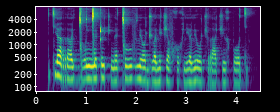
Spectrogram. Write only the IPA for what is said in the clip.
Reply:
tʲ a r ɐː lʲ ɡ͡ǀ o ŋ͡ǀ e ʈ ɨ t͡ʃ n ɛ ǀ uː v lʲ ɔ d͡ʒ u ɐ̯ lʲ ɐ t͡ʃ ɐ v x o x lʲ e ɐ̯ lʲ oː t͡ʃ r a t͡ʃ ɨ x p o tʲ

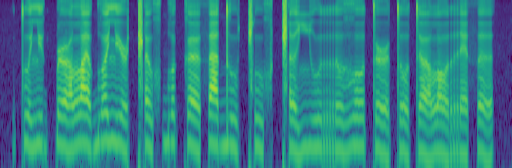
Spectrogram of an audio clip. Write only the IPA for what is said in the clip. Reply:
tʷ ə˧˩˧ lʲ ʊ˧˩˧ k͡p ə˞˧˩˧ lˠ ɛ˧˩˧ ɡʷ œ˦ lʲ ə˞˧˩˧ ǁ œ˧˩˧ xʷ ɡʷ œ˦ k œ˧˩˧ θ a˦ d u˧˩˧ ǀ u˧˩˧ xʷ ǁ ə˧˩˧ ʎ u˦ r ʊ˧˩˧ ɣ o˦ t ə˞˧˩˧ t o˧˩˧ t œ˧˩˧ lˠ o˧˩˧ r ɛ˧˩˧ θ ə˧˩˧

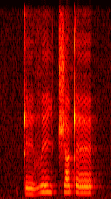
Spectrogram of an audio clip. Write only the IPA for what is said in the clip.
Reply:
ʈ e˨ v e˦ i̯ t͡ʃ a˥ ʈ ɛ˦

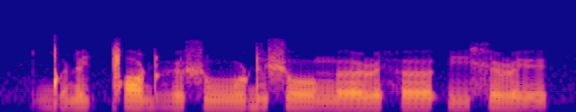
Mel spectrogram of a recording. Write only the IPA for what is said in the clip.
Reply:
ɡ͡ǃ ə ɳ i ǁ ɒ ɖʱ ø ʃ uː ɖ i ʃ oː ŋ əː ɭ ɪ h əː ʔ i x ɪ ɭ ɪ

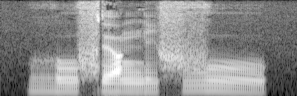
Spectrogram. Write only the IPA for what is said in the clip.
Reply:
ɦ u f ɾʲ ɒ ŋ ɾ i f v u

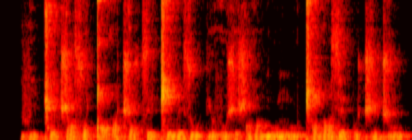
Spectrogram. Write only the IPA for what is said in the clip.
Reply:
v i ǁ o d͡ʒ e sˤ u ǃ ʊ ðˤ i d͡ʒ ɔ t͡s ɪ ǁ ɪ w e z u pʲ ʊ f u ʃ ɪ ʃ ɛ ðˤ ɛ ŋ u ŋ u ǁ i ðˤ i z e p ʊ d͡ʒ ɪ d͡ʒ u

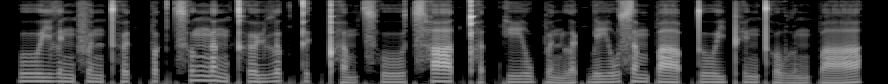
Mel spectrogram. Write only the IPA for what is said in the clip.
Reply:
uː˧ j l ɪ˨˥ ŋ f ɵ˨ n t̪ʰ ɵ˨˥ t̚ p ɐ˧ k̚ t͡sʰ ʊ˥ ŋ ɐ˨˥ n kʰ ɵ˨˧ ɥ l ʊ˥ k̚ t̪ ɪ˧ k̚ pʰ ɐ˨˩ m t͡sʰ uː˨˥ t͡sʰ aː˥ t̚ pʰ ɐ˨ t̚ k iː˧ w p ɵ˨˩ n l ɐ˨ k̚ l iː˨˥ w s ɐ˧ m p aː˨ p̚ t̪ uː˨ j pʰ ɪ˧ ŋ t̪ʰ o˨˩ w l ʊ˨˩ ŋ p aː˨˥

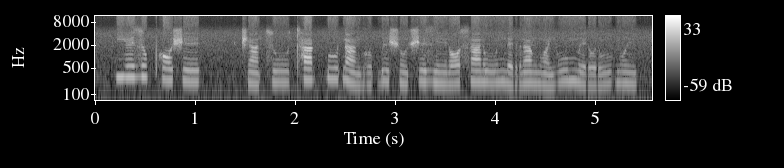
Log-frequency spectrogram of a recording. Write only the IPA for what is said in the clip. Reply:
j e˦ z ʊ˦ pʰ ɔ˦ ʃ e˦ | t͡ʃ ã˨ t͡s uː˨ tʰ a˦ k͡p u˦ ɗ ã˨ ɡ ʊ˨ ɓ ɪ˦ ʃ ũ˨ ʃ ɪ˦ z ĩ˨ ɾ ɔ˦ s ã˦ ɾ uː˨˦ n ɛ˨ r ã˦ ɡʷ ã˨ j uː˦ m e˨ ɾ ʊ˨ ɾ uː˦ ɡʷ ĩ˨

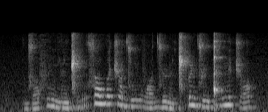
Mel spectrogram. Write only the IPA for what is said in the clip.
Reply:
d͡z ɔ˩˧ f ʉ˥˧ n j ə̃˧ ɡ͡ǁ ʊ˧ r s ɔ˥ w ɔ˥ t͡ʃ ɔ˩˧ d͡z u˧ n v ɔ˩˧ d͡z ʉ˧˩ ɳ ə̃˩˧ ǁʰ ʊ˥ ɳ d͡z ʉ˧ ɳ ɡ͡ǃ ʉ˥ n ə˥ t͡ʃ ɔ˩˧

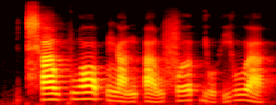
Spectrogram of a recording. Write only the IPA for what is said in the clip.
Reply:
t͡ɕʰ a˥˩ w k w ɔː˥˩ p̚ ŋ a˩˦ n ʔ a˩˦ w f ɤː˦˥ t̚ j u˨˩ ʔ j u˥˩ a̯

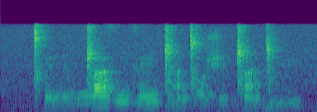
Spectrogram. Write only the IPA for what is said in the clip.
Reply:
ǀʰ ẽ m ɪ w ŋ͡ǁ a z ĩ z ẽ ɡ͡ǁ ã ɡ͡ǀ ɔ ʃ ɪ ǁ ã ɡ͡ǀ y

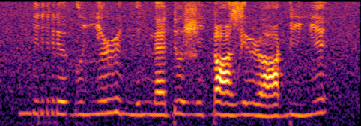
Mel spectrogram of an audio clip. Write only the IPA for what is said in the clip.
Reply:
ŋ i r ø ɡ o ʎ ɯ ɭ i ŋ e ŋ æ ɗ ɯ ɮ i ɠ ɑ z i ɭ ɑ ɠ i ʎ e

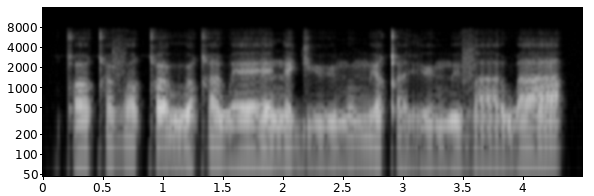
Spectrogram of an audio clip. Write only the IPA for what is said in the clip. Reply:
qʼ o qʰ ʏ v ɔ qʰ uː qʰ ɛ w ɛː n ɛ ɡʲ ʉː m o m ɨ qʼ ɪ r ʏː m ɨ v aː w aː

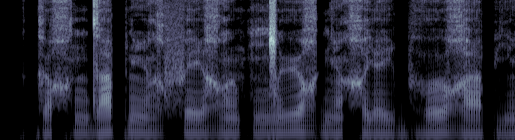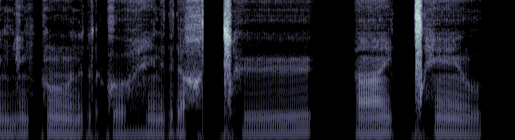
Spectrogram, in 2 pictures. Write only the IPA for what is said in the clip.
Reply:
k ɵ χ n d a p ɾ ĩː ʁ f e i̯ ʁ ũː p ŋ͡ǀ ʉː ʁ ɡ ẽ χ j e i̯ bʱ o u̯ ʁ aː p j ĩ ɡ ĩ k ũː r k o ɦ ĩ r e χ ǀʰ ʉː | ã i̯ ǀʰ ẽ u̯

